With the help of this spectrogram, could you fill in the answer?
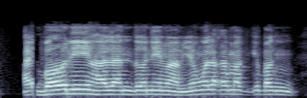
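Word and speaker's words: Jalandoni: Halandoni. Halandone. Pero Jalan. Ang iba kasi pagbasa niyan, Jalandone. Murag sa Jalandone. sound H, sound, silent H Murag- man good.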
